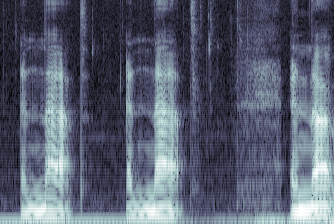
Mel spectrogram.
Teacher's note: again same thing with end so it's just n andn and when you link and with that it's like a longer n Sound there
